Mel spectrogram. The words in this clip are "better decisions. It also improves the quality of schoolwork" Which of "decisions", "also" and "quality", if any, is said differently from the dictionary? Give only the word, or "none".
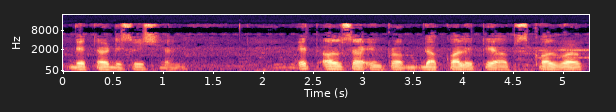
decisions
